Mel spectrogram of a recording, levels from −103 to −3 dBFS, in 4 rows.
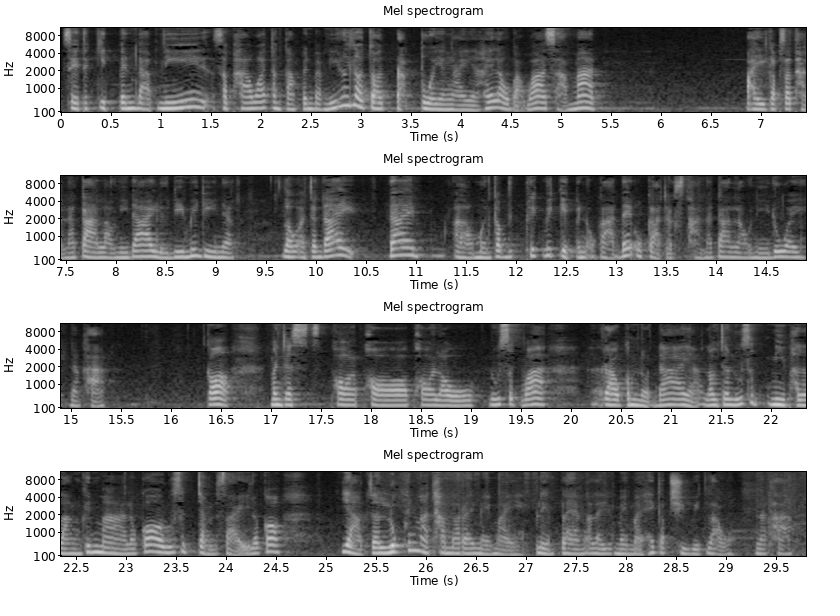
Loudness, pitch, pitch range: -33 LUFS, 215 Hz, 195-230 Hz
